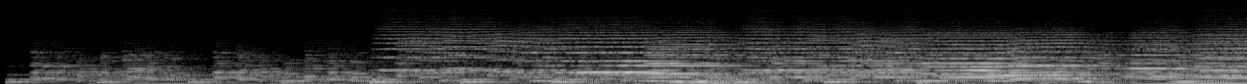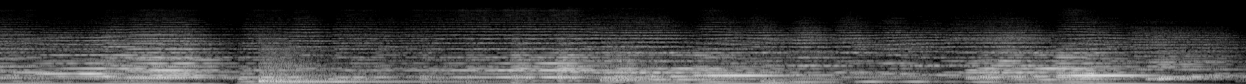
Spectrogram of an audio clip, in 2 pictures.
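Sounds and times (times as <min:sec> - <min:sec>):
chamber orchestra playing: 0:00.3 - 0:24.9.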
